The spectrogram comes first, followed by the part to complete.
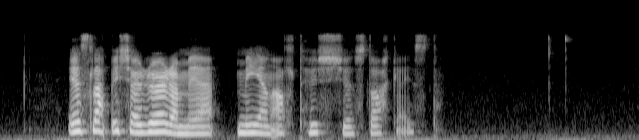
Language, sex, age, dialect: Faroese, female, 15-35, Norðurstreymoy/Eysturoy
